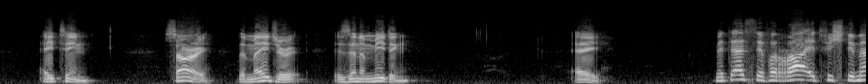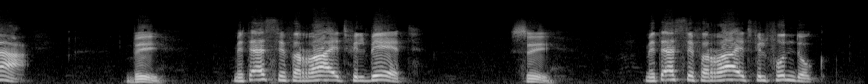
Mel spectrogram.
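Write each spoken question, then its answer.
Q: Sorry, the major is in a meeting.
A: A: متأسف الرائد في اجتماع.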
